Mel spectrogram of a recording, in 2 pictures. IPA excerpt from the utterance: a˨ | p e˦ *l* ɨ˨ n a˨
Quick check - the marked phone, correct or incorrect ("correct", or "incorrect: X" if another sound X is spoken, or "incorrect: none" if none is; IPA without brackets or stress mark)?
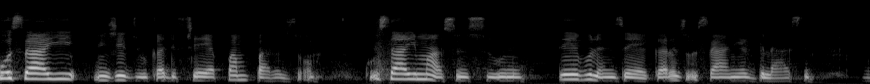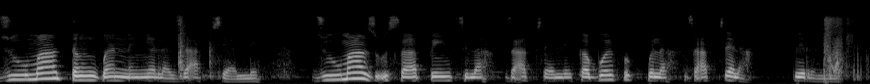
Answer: incorrect: ɾ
